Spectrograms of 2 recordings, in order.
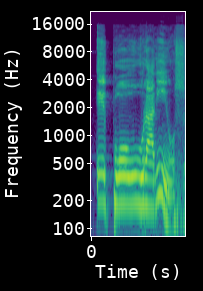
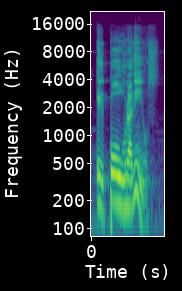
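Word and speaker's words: ἐπουράνιος: En el texto original, lugar celestial quiere decir, se pronuncia en el original, epouraníos. Escuche bien, epouraníos.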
